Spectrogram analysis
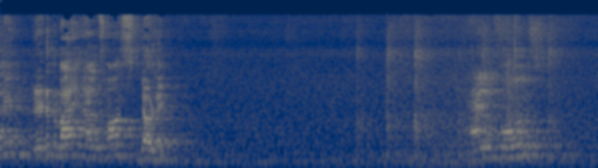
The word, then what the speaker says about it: Alphonse: Alphonse P is silent here.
